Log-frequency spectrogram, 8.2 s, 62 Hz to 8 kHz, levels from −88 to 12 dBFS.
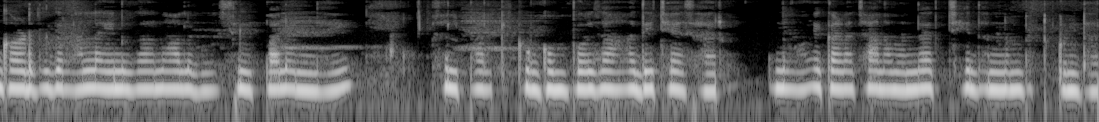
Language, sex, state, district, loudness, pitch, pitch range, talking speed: Telugu, female, Andhra Pradesh, Guntur, -14 LUFS, 230 Hz, 225-235 Hz, 130 wpm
